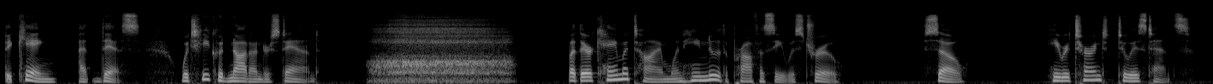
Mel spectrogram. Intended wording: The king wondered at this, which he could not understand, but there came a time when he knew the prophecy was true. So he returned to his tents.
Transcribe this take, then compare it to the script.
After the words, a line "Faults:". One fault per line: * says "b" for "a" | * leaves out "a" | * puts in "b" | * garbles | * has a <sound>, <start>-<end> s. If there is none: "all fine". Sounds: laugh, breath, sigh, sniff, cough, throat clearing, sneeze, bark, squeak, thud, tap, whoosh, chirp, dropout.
The king at this, which he could not understand, but there came a time when he knew the prophecy was true. So he returned to his tents.
Faults:
* leaves out "wondered"
* has a breath, 3.7-5.2 s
